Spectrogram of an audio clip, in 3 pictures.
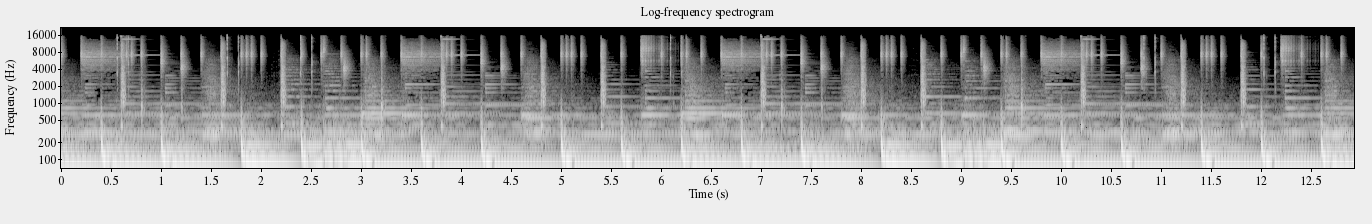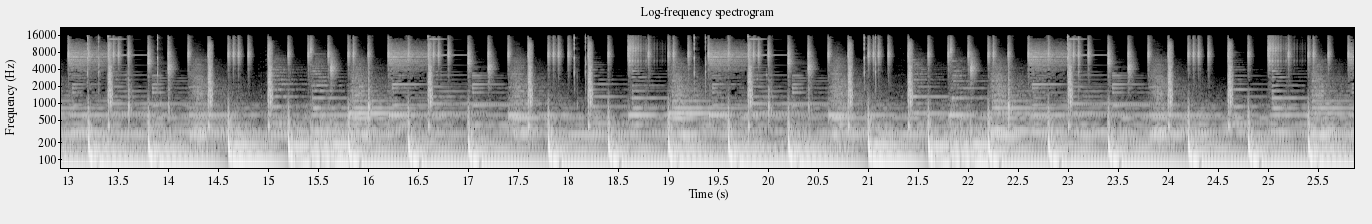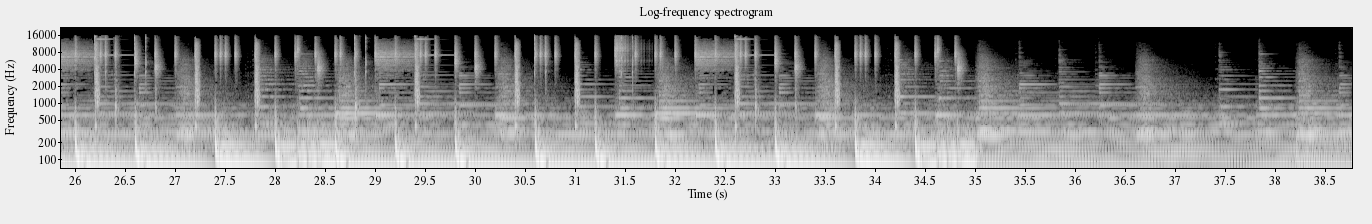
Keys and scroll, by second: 24.7 ctrl+alt+shift+e, 27.5 Return.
